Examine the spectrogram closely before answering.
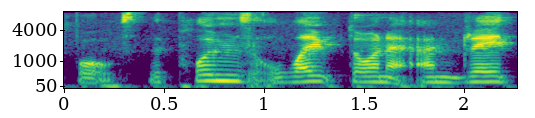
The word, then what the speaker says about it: Plume: It was all my idea, said Mrs Plume, pronounced plum.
